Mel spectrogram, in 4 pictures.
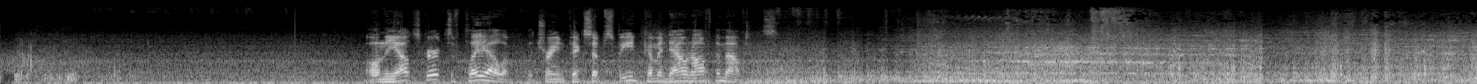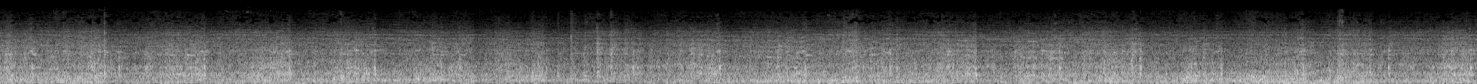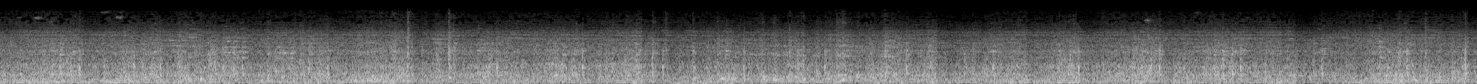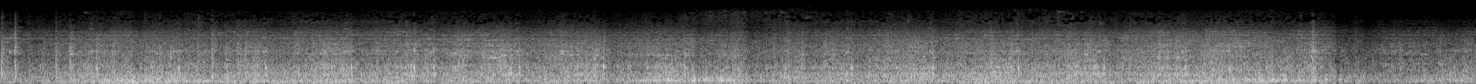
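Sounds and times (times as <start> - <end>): locomotive engine passing: 0.0 - 59.0
train wheels clattering on rails: 6.8 - 59.0.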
